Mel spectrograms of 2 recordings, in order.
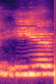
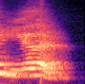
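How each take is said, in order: First: ईयर said as "ee-ar", opening on a long "ee"; wrong pronunciation shown. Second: ईयर said as "yurr", opening firmly on a "y" glide; correct pronunciation shown. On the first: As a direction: give ईयर the vowel start of the body part "ear". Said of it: "इसकी pronunciation ईयर नहीं होती". (ईयर का गलत उच्चारण, "ई" से शुरू) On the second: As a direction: hit a clear "y" at the start of ईयर. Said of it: "ये है ईयर". (ईयर का सही उच्चारण, "य" से शुरू) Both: Shown as a demonstration.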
